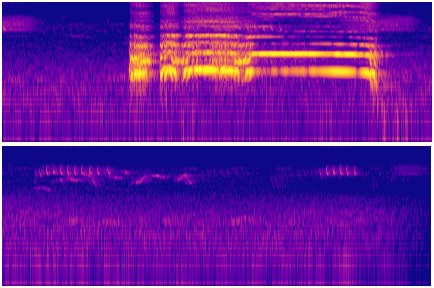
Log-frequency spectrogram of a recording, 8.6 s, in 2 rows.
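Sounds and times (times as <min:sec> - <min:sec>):
rooster crowing with long sustained ending: 0:01.3 - 0:03.9.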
